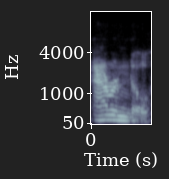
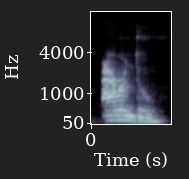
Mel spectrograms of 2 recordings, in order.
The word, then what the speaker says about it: Arundel: And it's weird, like you pronounce it Arundel. You're from that neck of the woods, so that's how you pronounce it. Arundel, it's weird, not Arundel.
